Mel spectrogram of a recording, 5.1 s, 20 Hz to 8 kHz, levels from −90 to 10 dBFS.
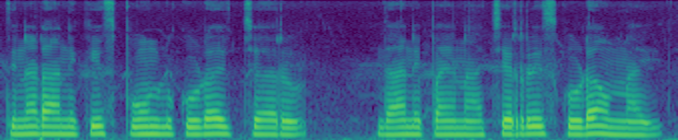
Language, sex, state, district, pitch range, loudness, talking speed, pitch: Telugu, male, Andhra Pradesh, Sri Satya Sai, 145-160 Hz, -15 LUFS, 105 wpm, 150 Hz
